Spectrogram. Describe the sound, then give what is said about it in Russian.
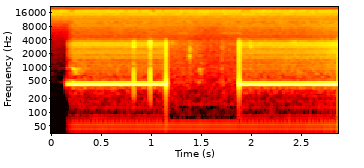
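Telephone line tones as a call is placed: a steady mid-pitched tone holds for about a second, breaks off for a short pause, then returns and runs to the end. “Сейчас я ей позвоню и поговорю с ней на эту тему.”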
